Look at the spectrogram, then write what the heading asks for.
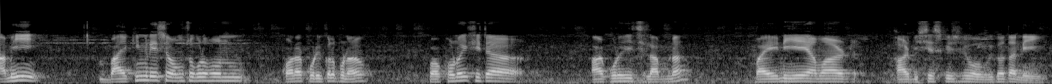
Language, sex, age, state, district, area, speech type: Bengali, male, 30-45, West Bengal, Dakshin Dinajpur, urban, spontaneous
